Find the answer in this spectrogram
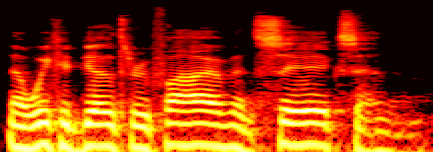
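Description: A man in his sixties preaching as a pastor, teaching from scripture in a deliberate, emphatic manner with rhetorical questions and pauses. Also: mid-range voice, dark tone. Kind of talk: sermon, expository Bible teaching from a lectern. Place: indoor lectern on a curtained stage.

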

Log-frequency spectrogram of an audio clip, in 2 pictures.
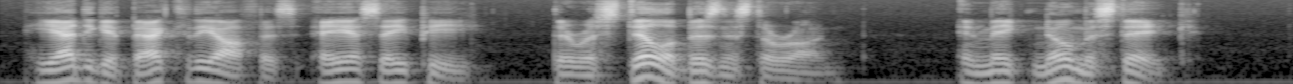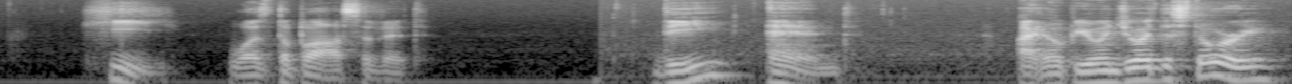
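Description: A man reading a children's storybook aloud as narrator, with deliberate, dramatic emphasis and expressive delivery. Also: on the low side.

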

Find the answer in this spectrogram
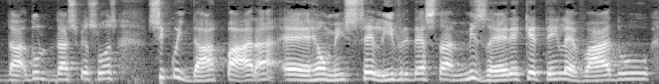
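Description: A middle-aged man, a pastor from Brazil, giving a halting local TV interview full of fillers and restarts, speaking into a handheld mic in a small studio. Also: high voice, a bit bright. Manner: hesitant, many fillers and restarts, tag questions. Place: small studio in front of a logo backdrop.

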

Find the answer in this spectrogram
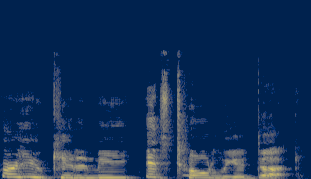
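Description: An American man voicing an excitable, insistent cloud-watcher in a picture book, exclaiming and arguing playfully. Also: extremely high pitch, measured pace, voice pushed up, heavily acted. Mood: excited, insistent.

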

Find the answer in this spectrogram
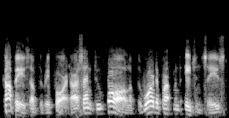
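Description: Lively American man narrating a vintage training film. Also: sits low, a little fast, husky. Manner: plain-spoken, folksy, instructive. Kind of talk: scripted 1940s educational film narration. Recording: dull lo-fi 1940s film soundtrack.

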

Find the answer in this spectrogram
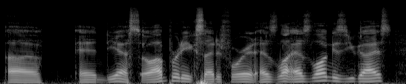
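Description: A young man with a sick, hoarse voice, rambling through casual gameplay commentary with many fillers and restarts. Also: medium pitch, moderate pace, dry recording. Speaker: gaming commentator.

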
